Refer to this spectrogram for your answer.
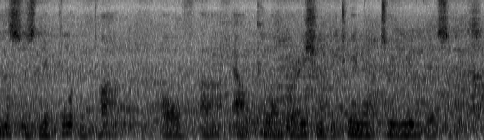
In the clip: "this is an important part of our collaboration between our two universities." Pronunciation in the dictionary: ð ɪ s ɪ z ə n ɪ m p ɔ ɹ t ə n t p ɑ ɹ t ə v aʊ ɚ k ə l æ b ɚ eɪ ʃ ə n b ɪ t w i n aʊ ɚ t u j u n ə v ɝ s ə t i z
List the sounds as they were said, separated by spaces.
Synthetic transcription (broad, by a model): ð ɪ s ɪ z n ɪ m p ɔ ɹ t n p ɑ ɹ t ə v aʊ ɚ k ə l æ b ɚ eɪ ʃ ə n b ɪ t w i n aʊ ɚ t u j u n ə v ɝ s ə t i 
